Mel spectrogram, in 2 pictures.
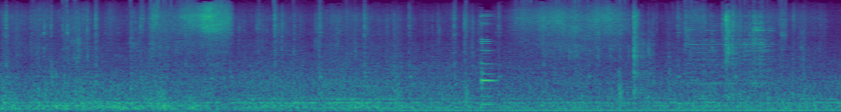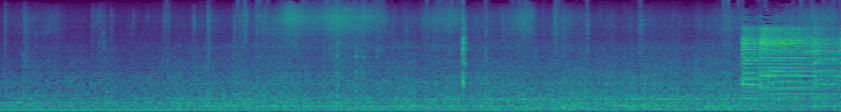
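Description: Car engine and tyre noise heard from inside the cabin while driving, a steady low drone with a few faint clicks.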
